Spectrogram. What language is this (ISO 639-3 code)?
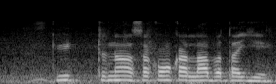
hin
